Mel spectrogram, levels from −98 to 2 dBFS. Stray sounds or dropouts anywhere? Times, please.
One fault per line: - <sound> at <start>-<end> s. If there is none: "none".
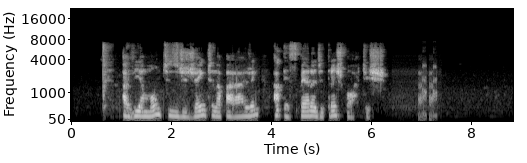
- laugh at 6.9-7.3 s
